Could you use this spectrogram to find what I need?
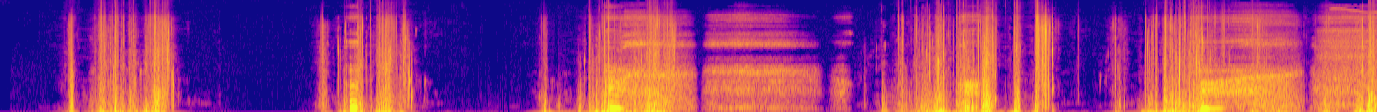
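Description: Earwax is scraped from the shallow part of an ear during ear cleaning, heard as soft, crunchy, scratchy scraping in several separate bursts broken by near-silent pauses.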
